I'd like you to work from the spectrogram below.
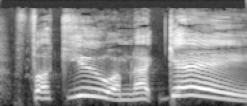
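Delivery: high, loud reenacted yell; over-the-top teenage protest; angry outburst. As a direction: shout it back at bullies, dragging the last word. Acting out his teenage outburst.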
